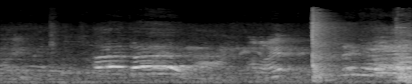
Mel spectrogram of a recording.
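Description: Men's voices calling out, then a single sharp bang from the costaleros' wooden rehearsal float about three seconds in, followed by more voices.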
